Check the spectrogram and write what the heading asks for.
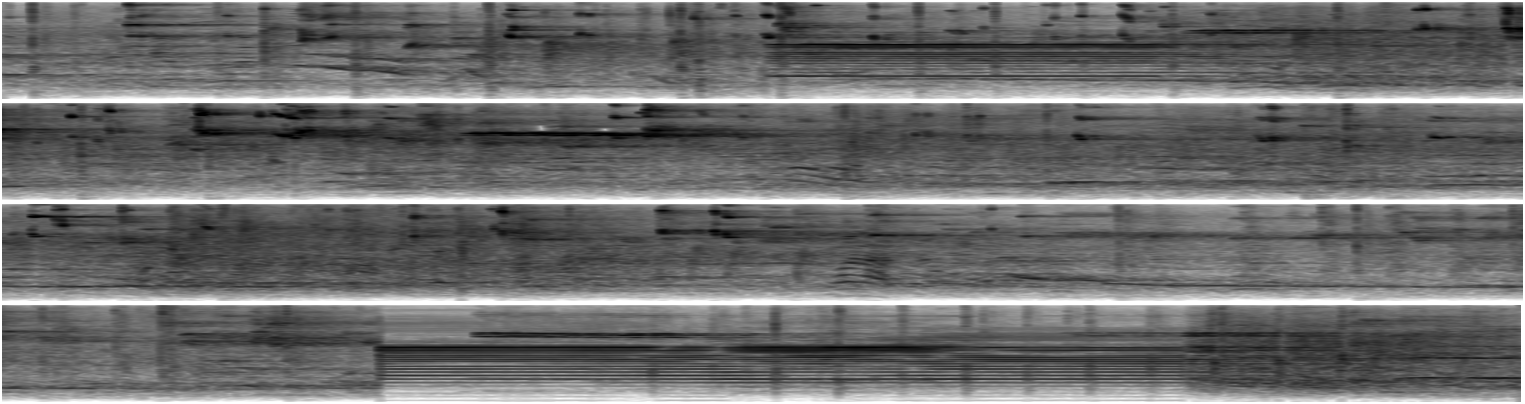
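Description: Indoor basketball game: a ball bouncing on a hardwood gym floor, sneakers squeaking and players calling out. The scoreboard horn sounds twice, briefly about four seconds in and longer near the end, the long blast signalling that time has run out.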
